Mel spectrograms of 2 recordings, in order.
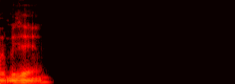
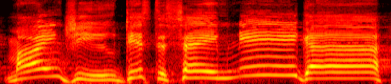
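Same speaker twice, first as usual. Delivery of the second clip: reading the tweet with attitude; 8 semitones higher, much slower than usual. Retold or imitated. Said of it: "clapped back and said".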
